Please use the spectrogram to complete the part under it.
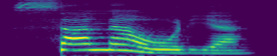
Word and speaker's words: zanahoria: A primeira delas é com o som de S, S, como na palavra zanahoria, que é cenoura em espanhol. Repete, zanahoria.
